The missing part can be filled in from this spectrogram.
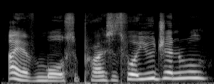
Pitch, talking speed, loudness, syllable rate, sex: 225 Hz, 195 wpm, -16 LUFS, 5.7 syllables/s, female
